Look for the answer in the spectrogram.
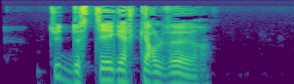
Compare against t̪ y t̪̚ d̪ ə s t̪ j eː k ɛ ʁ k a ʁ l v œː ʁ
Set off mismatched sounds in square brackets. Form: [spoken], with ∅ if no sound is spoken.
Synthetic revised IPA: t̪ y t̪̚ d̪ ə s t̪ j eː [ɡ] ɛ ʁ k a ʁ l v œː ʁ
